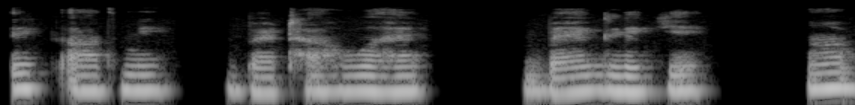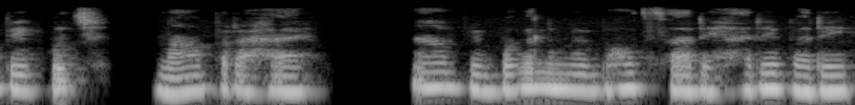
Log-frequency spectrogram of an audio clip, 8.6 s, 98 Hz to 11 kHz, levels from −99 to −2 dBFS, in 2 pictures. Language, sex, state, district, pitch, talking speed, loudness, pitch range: Hindi, female, Uttar Pradesh, Etah, 190 Hz, 145 wpm, -35 LUFS, 185-200 Hz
